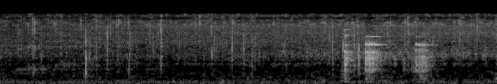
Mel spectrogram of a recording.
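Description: Fried rice served with grilled tofu sizzles on a hot Chinese sizzler plate, giving a continuous crackling hiss with small louder spits near the end, close up and without talk.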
